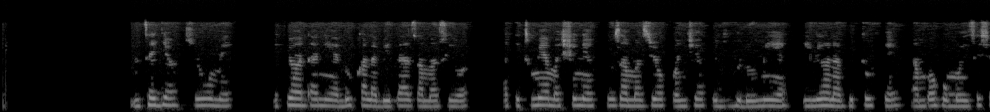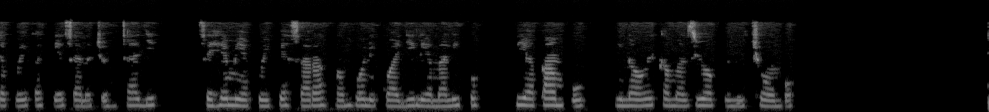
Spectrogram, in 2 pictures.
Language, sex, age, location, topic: Swahili, female, 18-24, Dar es Salaam, finance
